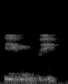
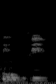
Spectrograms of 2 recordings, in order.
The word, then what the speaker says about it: hindi: with E or HI, because H is silent in Spanish. Let us see some examples. Estudio español e hindi en el colegio.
